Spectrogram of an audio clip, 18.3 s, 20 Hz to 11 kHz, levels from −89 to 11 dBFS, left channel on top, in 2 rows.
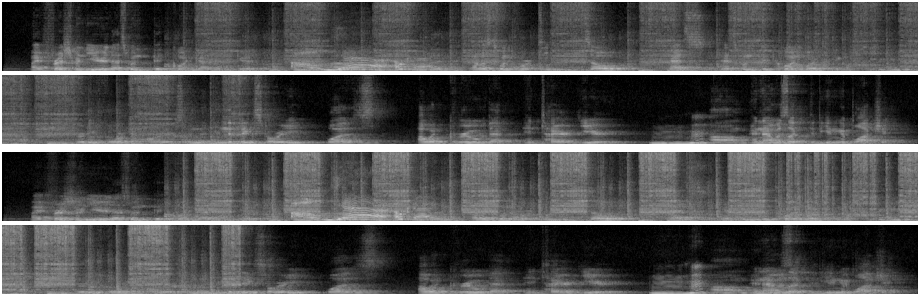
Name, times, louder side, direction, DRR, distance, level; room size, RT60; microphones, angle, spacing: voice 1, 0.3-2.7 3.3-3.5 4.3-4.4 4.7-6.2 6.7-8.6 9.9-12.9 13.3-15.3 16.2-18.0, left 1 dB, 55° left, 6 dB, 3.3 m, -31 dB
sound 1, 1.6-11.5, right 6 dB, 45° right, 1.2 m, -31 dB
voice 2, 2.9-4.3 15.6-16.2, right 3 dB, 75° right, 8 dB, 1.7 m, -24 dB
15.0 x 11.0 x 7.5 m, 0.98 s
head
